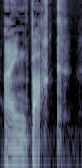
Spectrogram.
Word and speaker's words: Einbeck: So they started talking to their own brewers and said they wanted Einbock, which is how they pronounced the word Einbeck.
